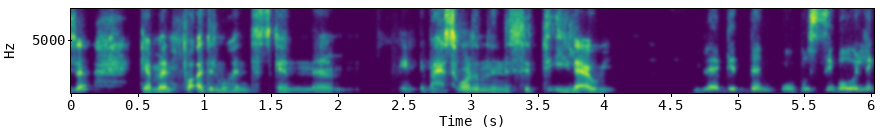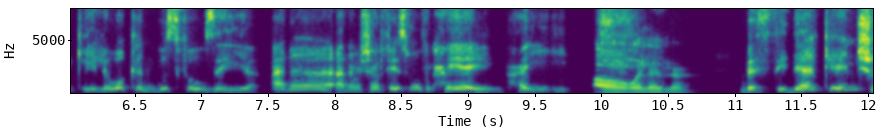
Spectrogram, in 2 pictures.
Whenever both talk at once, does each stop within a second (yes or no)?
yes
